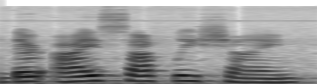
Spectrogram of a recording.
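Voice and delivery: plain reading voice

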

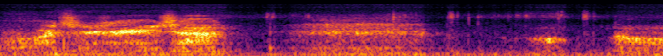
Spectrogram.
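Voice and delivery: whispered in shock; horrified whisper. Acted. Thomas after the killing, whispering in horror. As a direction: breathe it out, appalled at yourself. Killer toy realises what he did.

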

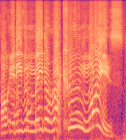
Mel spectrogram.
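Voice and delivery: high, slow, drawn-out squeal; delighted excitement. Real, not acted. Gamer delighted by the raccoon mascot, excited squeal. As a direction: squeal it, stretching the words in delight.

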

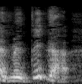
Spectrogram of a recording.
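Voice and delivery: usual speaking voice

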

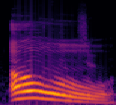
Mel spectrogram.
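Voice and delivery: loud, high cry of "oh"; startled "oh". Real, not acted. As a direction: let out a big drawn-out "ohh". Sudden exclamation at the game.

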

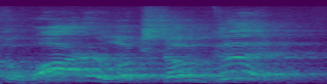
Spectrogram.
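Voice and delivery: high, loud, drawn-out excuse; acted boyish pleading; defensive son. A narrator's reading. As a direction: justify yourself like a tempted boy. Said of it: "he defended himself".

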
